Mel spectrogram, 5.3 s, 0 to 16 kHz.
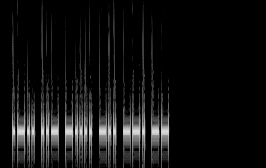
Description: Morse code, heard as a keyed tone, about 25 wpm, 700 Hz. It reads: LU6DGM
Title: DXCC-100 Call Signs - 6 Characters - 25wpm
